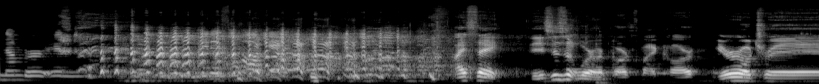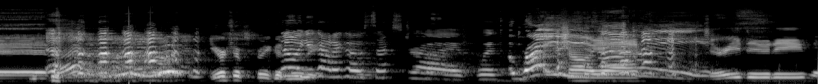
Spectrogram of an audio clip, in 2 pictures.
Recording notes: Thank you so much to everyone who came out for our GeeklyCon 2023 live show! It was a little different and I think the more personal touch really upped the energy on the stage.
